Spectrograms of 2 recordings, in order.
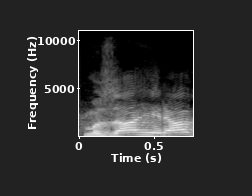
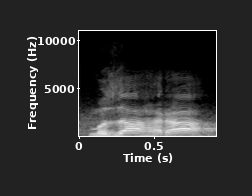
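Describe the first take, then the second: First: The vowel before the last syllable is i. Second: The vowel before the last syllable is a. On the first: The speaker calls it wrong. "गलत है" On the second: The speaker calls it right. "इसी तर्ज पे पढ़ने हैं"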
